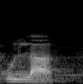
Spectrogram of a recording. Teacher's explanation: त के बाद यदि ल आता है तो त का ल में परिवर्तन हो जाता है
